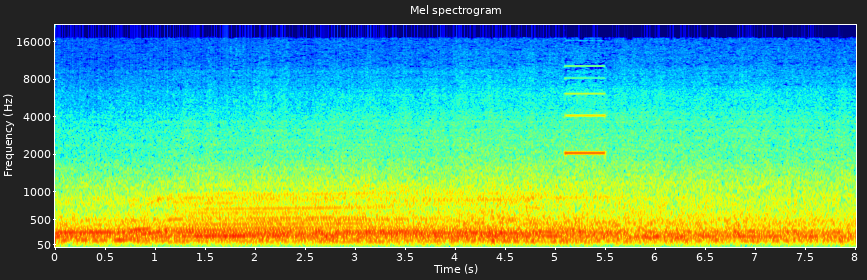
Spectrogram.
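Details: BMW E46 330 with the engine running: a thin tone rises and falls with revs, plus a brief beep; whine present, source unclear.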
